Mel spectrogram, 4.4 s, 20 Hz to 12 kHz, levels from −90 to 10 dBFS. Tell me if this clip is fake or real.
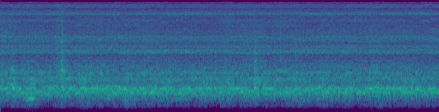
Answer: fake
